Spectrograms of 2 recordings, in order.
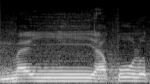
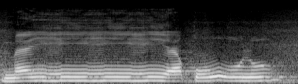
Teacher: nun sukun dibaca tanpa ghunah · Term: idgham tanpa ghunah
